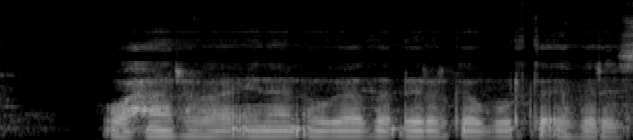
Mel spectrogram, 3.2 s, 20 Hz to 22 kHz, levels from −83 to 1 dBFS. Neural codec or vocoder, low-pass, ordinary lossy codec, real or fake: none; none; none; real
